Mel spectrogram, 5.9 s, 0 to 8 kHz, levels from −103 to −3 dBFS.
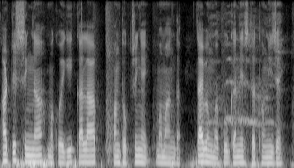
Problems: background sounds at intervals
